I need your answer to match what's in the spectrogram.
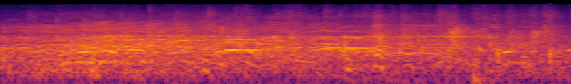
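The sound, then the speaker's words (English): A crowd claps steadily for several seconds, a dense, even patter of many hands with some voices mixed in, holding at a fairly constant level before easing slightly toward the end. “I'm angry that that got applause.”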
